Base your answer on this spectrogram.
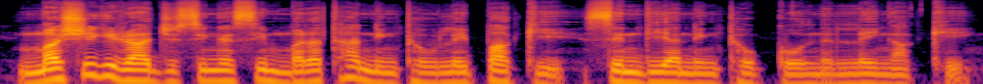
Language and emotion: Manipuri, neutral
